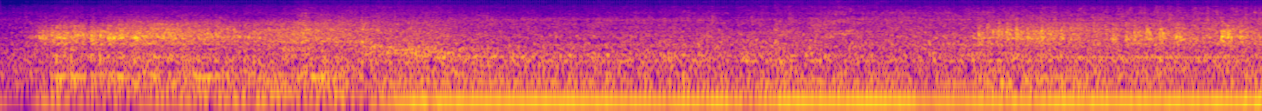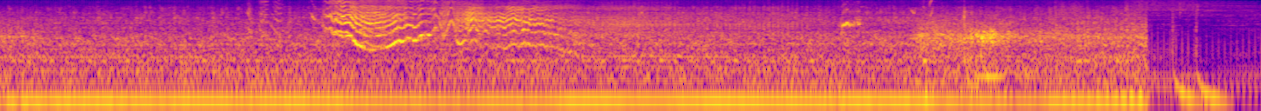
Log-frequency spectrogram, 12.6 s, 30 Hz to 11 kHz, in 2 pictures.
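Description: A diesel engine, likely the Touareg's 4.2 TDI V8, idling steadily. About eight seconds in there is a brief high squeal that dips and rises in pitch.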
